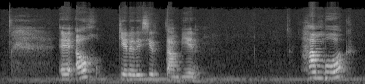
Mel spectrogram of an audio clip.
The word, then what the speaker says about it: Hamburg: Au quiere decir también hambur la H es aspirada es una ciudad en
